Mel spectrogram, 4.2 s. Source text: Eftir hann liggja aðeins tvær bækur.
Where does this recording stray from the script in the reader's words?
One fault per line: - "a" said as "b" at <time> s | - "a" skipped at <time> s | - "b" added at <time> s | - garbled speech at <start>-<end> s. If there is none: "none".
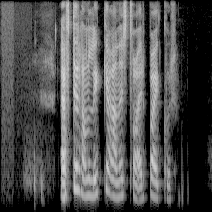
none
